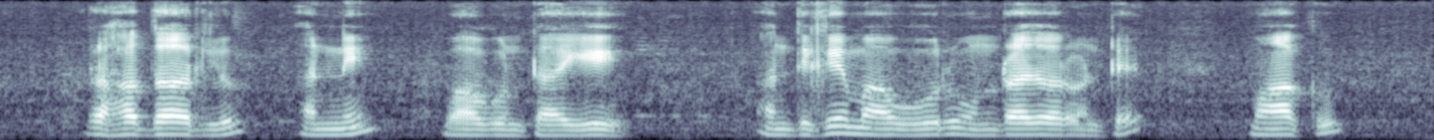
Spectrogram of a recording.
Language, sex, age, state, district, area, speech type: Telugu, male, 60+, Andhra Pradesh, East Godavari, rural, spontaneous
